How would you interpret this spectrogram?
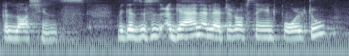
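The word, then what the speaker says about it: Colossians: कुछ लोग इसे कोलोसियंस कहते हैं, लेकिन अधिकांशतः सही उच्चारण कोलोसियंस ही है। ठीक है? 'श' ध्वनि के साथ, कोलोसियंस।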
